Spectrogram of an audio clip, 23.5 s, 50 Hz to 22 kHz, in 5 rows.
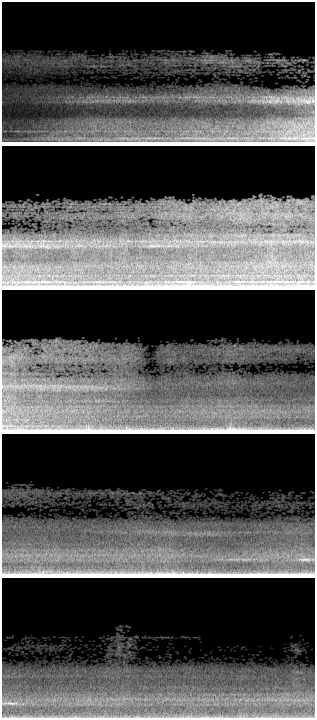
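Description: Diesel-hauled freight train passing: the locomotive grows louder over the first few seconds and is loudest about 5 to 10 seconds in, then comes the steady rumble and clatter of wagons rolling by, with two short high squeals near the end.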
